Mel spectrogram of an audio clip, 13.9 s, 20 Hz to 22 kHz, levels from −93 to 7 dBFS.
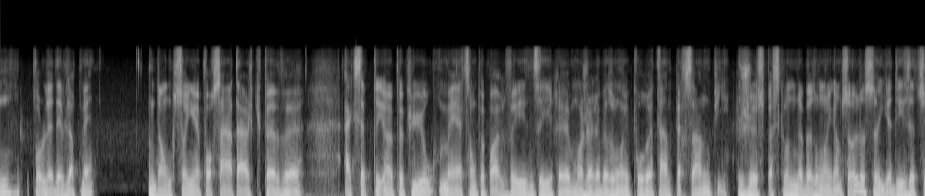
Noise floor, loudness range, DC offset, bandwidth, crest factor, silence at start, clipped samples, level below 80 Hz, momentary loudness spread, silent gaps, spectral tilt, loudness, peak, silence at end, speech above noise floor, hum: -61 dBFS; 2 LU; under 0.1%; 8.2 kHz; 14 dB; 0 s; under 0.1%; -32 dBFS; 5 LU; none; -6 dB/octave; -19 LUFS; -4 dBFS; 0 s; 43 dB; none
